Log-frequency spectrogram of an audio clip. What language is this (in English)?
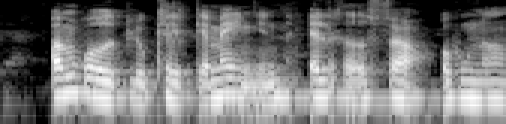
Danish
